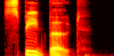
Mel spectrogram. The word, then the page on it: speedboat: anglais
